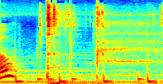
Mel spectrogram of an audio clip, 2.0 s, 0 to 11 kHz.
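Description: Valve spring compressor being let off a Mazda Miata BP 1.8 cylinder head: a few sharp metal clicks, the loudest about half a second in, as the spring and retainer come up and the keepers seat on the valve stem.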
